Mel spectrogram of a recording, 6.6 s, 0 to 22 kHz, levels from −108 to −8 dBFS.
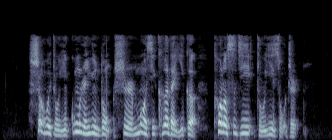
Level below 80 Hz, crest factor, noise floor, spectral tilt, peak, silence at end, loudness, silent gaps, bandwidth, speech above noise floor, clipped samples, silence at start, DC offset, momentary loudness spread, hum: -74 dBFS; 22 dB; under -90 dBFS; -5.5 dB/octave; -14 dBFS; 0.7 s; -36 LUFS; none; 8.2 kHz; over 55 dB; under 0.1%; 0.6 s; under 0.1%; 10 LU; none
